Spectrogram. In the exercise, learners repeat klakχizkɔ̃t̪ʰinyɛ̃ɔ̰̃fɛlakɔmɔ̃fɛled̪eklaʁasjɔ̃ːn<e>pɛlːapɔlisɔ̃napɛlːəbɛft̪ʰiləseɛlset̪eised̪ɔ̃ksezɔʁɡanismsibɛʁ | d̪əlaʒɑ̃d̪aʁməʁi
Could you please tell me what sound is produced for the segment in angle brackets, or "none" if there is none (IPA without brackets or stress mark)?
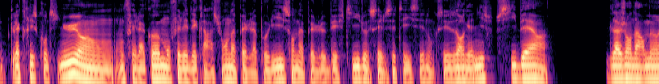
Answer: a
